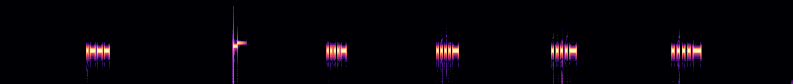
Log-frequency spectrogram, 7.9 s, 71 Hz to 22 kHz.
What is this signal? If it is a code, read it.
Morse code, heard as a keyed tone, about 58 wpm, spaced as for 9 wpm, 700 Hz. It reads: J 4444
